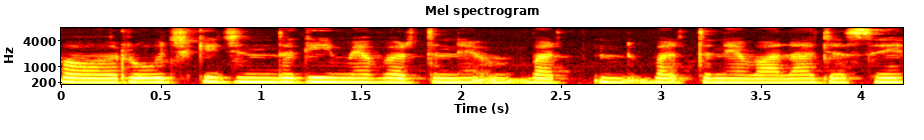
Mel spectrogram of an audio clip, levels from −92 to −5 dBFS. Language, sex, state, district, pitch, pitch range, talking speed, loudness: Hindi, female, Uttar Pradesh, Jalaun, 200 Hz, 195-205 Hz, 155 wpm, -15 LUFS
